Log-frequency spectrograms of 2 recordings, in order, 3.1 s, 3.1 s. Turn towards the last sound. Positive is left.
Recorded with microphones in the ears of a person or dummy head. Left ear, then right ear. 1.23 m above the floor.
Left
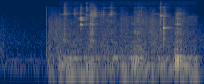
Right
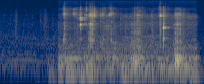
turn(degrees=-45)  # may be behind; listen again after turning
